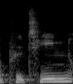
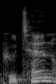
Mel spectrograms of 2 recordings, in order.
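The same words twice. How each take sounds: First: "poutine" with a long ee ending; alternative pronunciation. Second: "poutine" with a short vowel ending; alternative pronunciation. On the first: Streamer offering the other version, "poutine" ending in long ee. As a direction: say "poutine" as poo-TEEN. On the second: Streamer asking how to say it, "poutine" with short final vowel. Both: Shown as a demonstration. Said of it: "is it poutine or poutine".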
